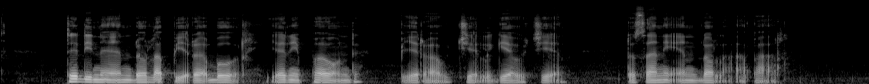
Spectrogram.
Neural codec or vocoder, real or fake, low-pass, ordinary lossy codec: vocoder, 44.1 kHz, 128 mel bands every 256 samples, BigVGAN v2; fake; 19.8 kHz; none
